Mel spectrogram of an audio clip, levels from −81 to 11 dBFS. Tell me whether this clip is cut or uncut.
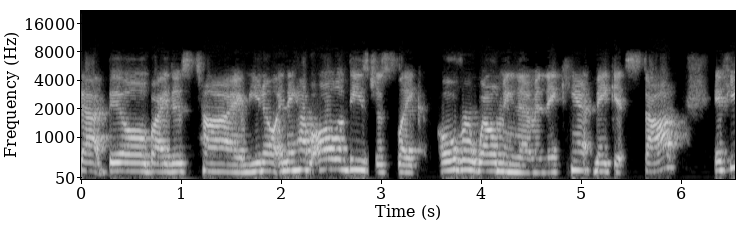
cut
